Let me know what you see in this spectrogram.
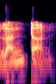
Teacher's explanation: Med to meget markerede A-lyde. Danske ålyde.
